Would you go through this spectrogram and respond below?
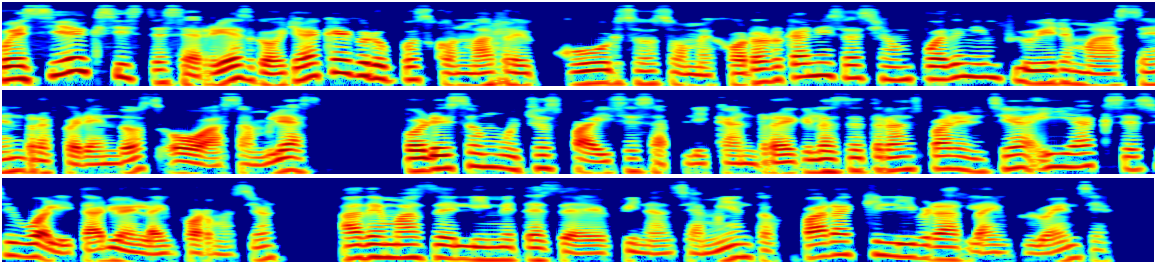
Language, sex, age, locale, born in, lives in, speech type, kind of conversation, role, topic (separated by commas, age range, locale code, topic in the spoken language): Spanish, male, 18-19, es-MX, Mexico, Mexico, read, expert-assistant, expert, Si quisieras entender cómo funcionan los gobiernos en distintos países, ¿qué pasos seguirías para comparar sus sistemas políticos?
